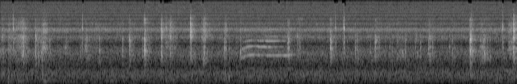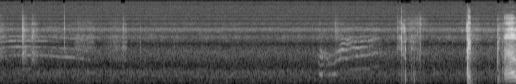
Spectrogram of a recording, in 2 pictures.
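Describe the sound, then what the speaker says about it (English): A house cat meowing to be let outside, several short, faint mews scattered among light computer-keyboard typing, with a louder, closer cry near the end. "I've got a cat trying to claw me back to go out."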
